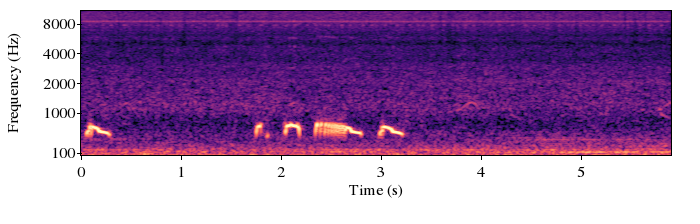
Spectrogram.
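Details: Spotted dove kept as a trapping decoy: the tail of one falling coo, then a full phrase of short hooked notes, a drawn-out burry coo dropping in pitch and a closing downslurred note, with low background hum.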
